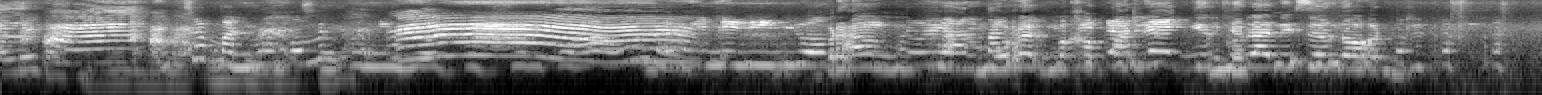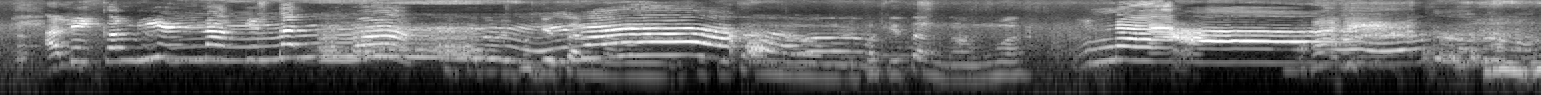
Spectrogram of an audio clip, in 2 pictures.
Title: Baby is crying because of me.🤭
